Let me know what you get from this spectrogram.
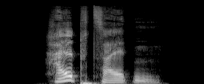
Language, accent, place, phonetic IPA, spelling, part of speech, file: German, Germany, Berlin, [ˈhalpˌt͡saɪ̯tn̩], Halbzeiten, noun, De-Halbzeiten.ogg
- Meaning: plural of Halbzeit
